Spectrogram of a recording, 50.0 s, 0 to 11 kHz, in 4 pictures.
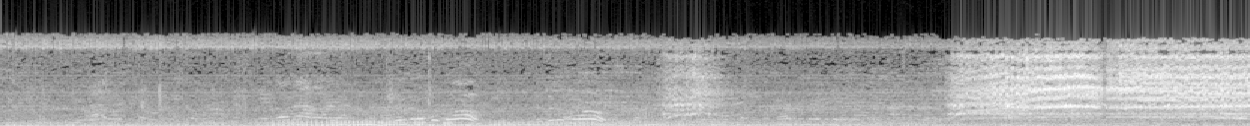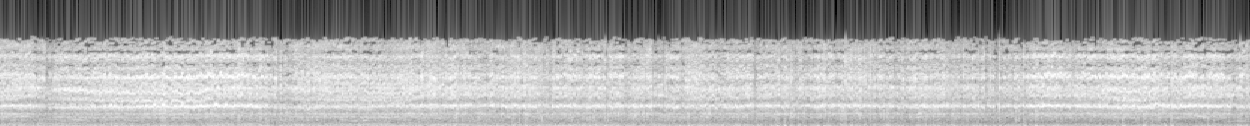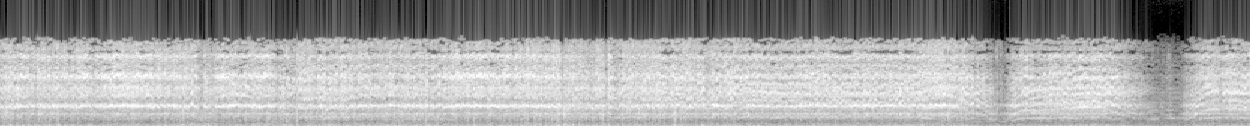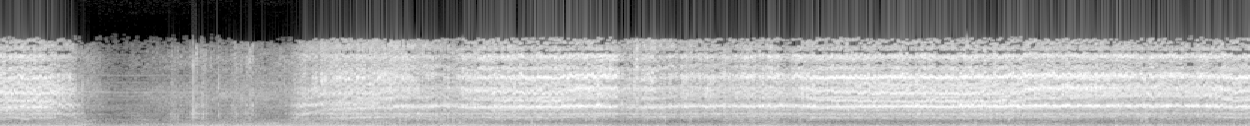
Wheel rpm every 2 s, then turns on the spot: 0, 0, 0, 20, 20, 200, 220, 210, 220, 230, 230, 230, 220, 230, 230, 220, 220, 160, 120, 50, 110, 220, 230, 210, 230.
38-40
